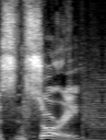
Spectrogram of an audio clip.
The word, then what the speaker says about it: Censori: Him and Bianca Censori, that's how you say it. Don't look at Sensory.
